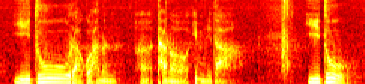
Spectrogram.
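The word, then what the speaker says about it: ἰδού: 헬라어 발음으로 이두라고 하는 단어입니다.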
